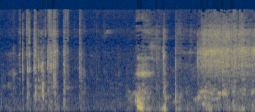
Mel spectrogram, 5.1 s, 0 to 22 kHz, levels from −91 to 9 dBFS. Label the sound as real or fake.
real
